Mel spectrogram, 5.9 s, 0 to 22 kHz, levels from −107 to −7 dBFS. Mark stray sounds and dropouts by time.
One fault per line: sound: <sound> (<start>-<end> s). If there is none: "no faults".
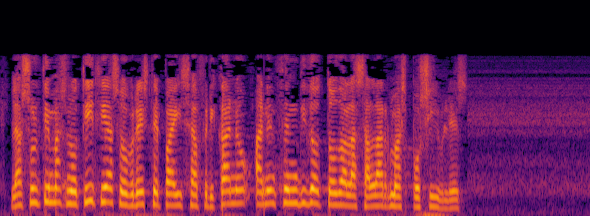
no faults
